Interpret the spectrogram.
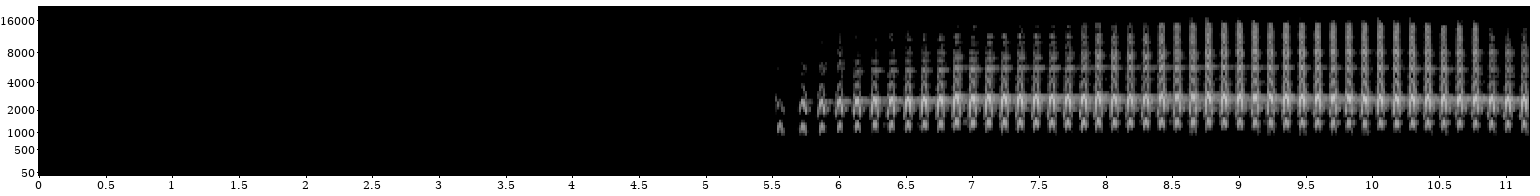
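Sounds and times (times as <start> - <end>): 
bird calling with a rapid train of nasal pulsed notes: 5.5 - 11.1.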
